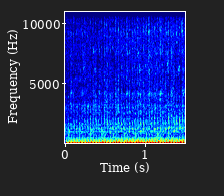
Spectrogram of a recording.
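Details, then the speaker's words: 1987 VW T3 camper with AHU TDI diesel after a turbo replacement, idling: steady diesel clatter with slightly uneven pulses, mild lumpy idle, likely one cylinder; owner suspects a leaky injector and plans to snug its retaining bolt. "I'd say I'd probably do something else and the reason being is because there's a slight lumpiness to the idle and that would explain it"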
